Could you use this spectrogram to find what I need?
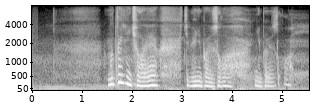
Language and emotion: Russian, sad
